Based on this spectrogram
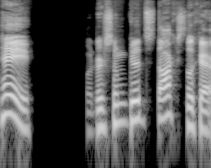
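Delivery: ordinary delivery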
